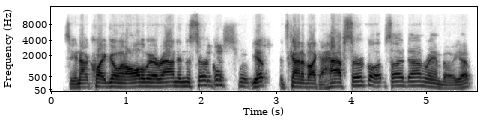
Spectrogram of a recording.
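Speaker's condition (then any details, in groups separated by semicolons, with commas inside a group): No condition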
